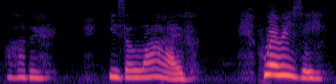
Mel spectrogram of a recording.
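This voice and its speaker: A woman's voice: on the high side, animated, takes it slowly. A woman playing an anxious, devoted young daughter, emotional and urgent, in a 1950s radio drama style. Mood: anxious hope. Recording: dull old radio recording.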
